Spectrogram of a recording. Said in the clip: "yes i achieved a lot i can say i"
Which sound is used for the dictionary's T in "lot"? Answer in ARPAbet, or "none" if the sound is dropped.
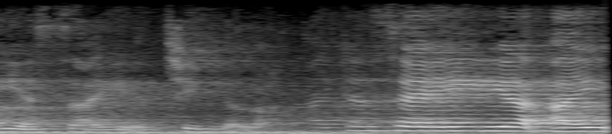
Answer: none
